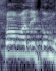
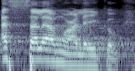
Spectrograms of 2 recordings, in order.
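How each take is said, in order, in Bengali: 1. সালামটি শুরু হয় শুরুর 'as' ধ্বনি ছাড়া। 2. সালামটি শুরু হয় শুরুর পূর্ণ 'as' ধ্বনি দিয়ে। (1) "কোনদিন সালাম আলাইকুম হইতাম না" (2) "হইমু আসসালামু আলাইকুম"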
